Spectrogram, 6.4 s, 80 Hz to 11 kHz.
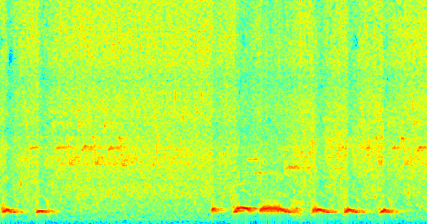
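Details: Three-note 'kuk 3' spotted dove drinking beside a river. It gives two short coos, pauses about two seconds, then gives a quick run of soft, hollow coos. Faint trickling water is in the background.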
